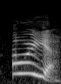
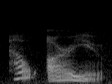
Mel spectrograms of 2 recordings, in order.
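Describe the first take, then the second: First: High, loud, quick cheery hello; bright greeting. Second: Soft, low-key check-in; low-key greeting. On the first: Actor showing one reading of a line, bright high greeting. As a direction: greet them loudly with a big upswing. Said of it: "I can interpret this line in multiple ways". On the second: Actor showing a second reading of the line, soft and low-key. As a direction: ask it quietly, much softer. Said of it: "interpret this line in multiple ways". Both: Shown as a demonstration.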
